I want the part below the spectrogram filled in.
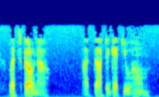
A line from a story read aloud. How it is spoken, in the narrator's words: He said curtly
